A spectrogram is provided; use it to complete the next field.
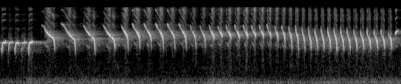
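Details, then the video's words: A canary sings a powerful training song: a short flat trill followed by a long, accelerating series of crisp downward-sweeping notes, about ten per second, all at a similar pitch. "canary singing over power canary most powerful song for best training"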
